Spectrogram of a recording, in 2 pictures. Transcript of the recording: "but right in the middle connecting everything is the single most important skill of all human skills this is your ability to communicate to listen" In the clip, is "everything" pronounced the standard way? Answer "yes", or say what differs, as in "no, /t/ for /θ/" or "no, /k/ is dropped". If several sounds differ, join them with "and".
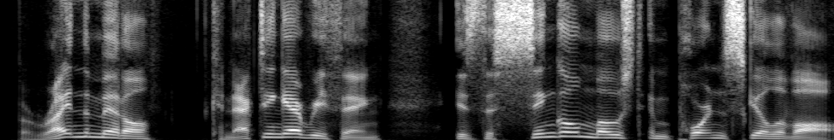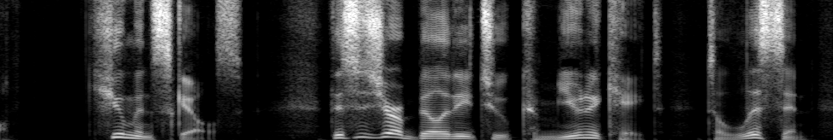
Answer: yes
